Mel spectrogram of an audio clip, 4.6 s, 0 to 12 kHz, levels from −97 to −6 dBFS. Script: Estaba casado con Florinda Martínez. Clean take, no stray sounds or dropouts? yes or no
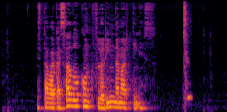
no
